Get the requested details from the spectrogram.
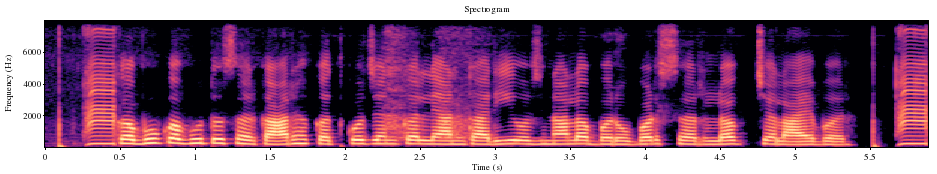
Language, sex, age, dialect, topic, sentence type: Chhattisgarhi, female, 18-24, Eastern, banking, statement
